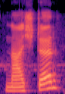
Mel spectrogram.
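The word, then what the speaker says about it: Dniester: इसमें भी डी का प्रोनाउंसिएशन नहीं किया जाता है और इसे बोला जाता है नाइस्टर रिवर।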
